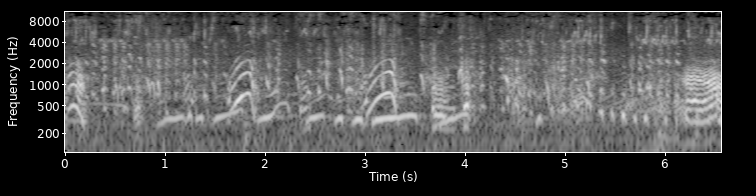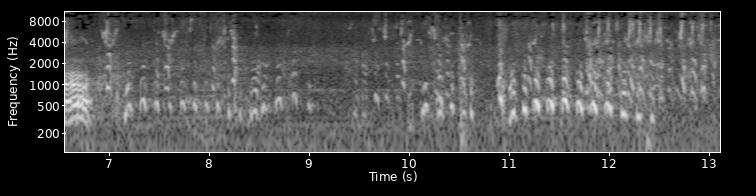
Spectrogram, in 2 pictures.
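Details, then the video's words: Female hyena, mourning a cub that had recently died, cornered by a pack of wild dogs and calling for backup from her clan; wavering harmonic cries, then a rapid quavering burst midway, with busy chattering calls all around. "Hyena Cornered by Wild Dogs Calls for Backup!"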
